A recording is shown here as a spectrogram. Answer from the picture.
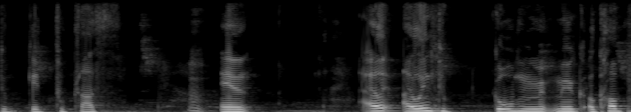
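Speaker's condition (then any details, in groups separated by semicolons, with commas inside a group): Spastic cerebral palsy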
